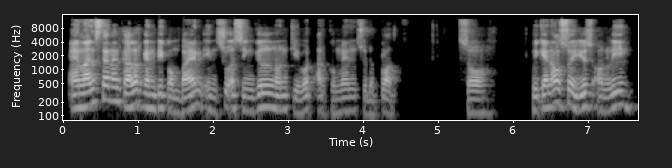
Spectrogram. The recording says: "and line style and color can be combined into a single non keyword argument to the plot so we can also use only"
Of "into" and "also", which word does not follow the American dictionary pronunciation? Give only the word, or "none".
into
